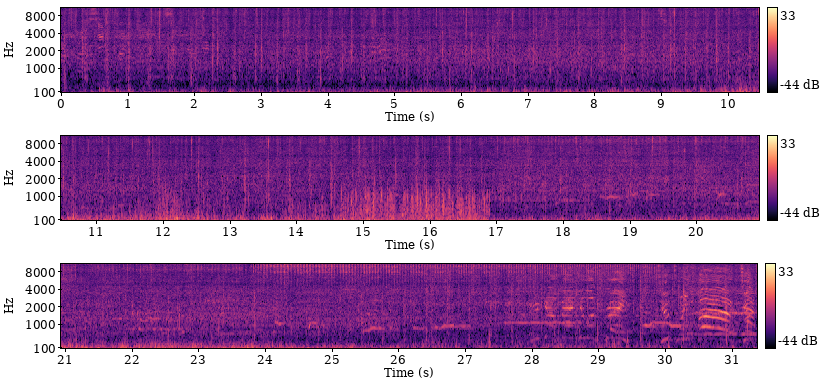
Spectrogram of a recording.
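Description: Footfalls of a small pack of runners on a synthetic track, under a low rumble of wind on the microphone that swells in the middle. Faint music and voices sit in the background.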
